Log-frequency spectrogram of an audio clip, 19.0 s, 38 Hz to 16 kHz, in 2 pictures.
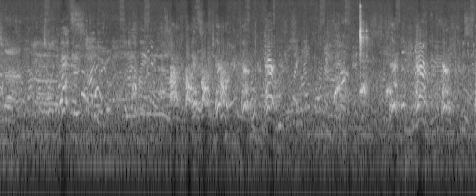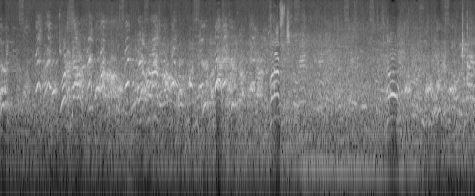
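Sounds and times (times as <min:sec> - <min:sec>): dog barking: 0:02.6 - 0:05.6, 0:07.7 - 0:14.9, 0:17.5 - 0:19.0.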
